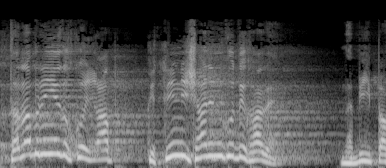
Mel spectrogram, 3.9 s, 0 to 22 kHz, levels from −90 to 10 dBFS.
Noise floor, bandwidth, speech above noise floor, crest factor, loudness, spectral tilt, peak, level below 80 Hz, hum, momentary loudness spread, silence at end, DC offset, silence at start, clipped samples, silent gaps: -33 dBFS; 13 kHz; 21 dB; 12 dB; -12 LUFS; -6 dB/octave; 0 dBFS; -46 dBFS; none; 12 LU; 0 s; 0.1%; 0 s; under 0.1%; none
